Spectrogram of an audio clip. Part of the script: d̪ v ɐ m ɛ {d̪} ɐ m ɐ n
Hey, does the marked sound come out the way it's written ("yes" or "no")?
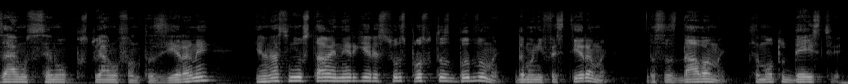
yes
